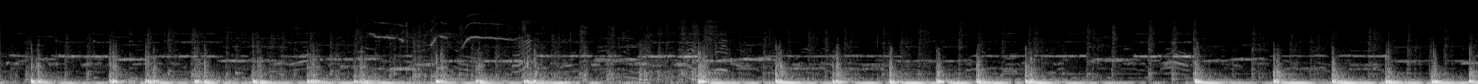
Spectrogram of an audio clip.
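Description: Andean festival folk music with a steady, heavy bass drum beat under a sustained melody line.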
